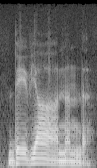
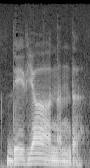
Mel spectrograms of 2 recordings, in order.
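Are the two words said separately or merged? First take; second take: merged; merged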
